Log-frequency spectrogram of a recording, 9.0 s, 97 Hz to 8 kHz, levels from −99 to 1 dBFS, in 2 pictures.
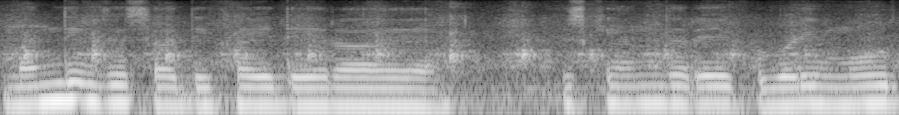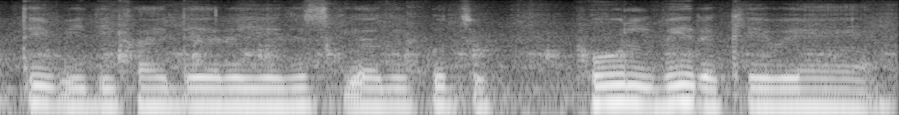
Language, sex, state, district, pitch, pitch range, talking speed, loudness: Hindi, male, Rajasthan, Bikaner, 140 Hz, 135-145 Hz, 160 wpm, -15 LUFS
